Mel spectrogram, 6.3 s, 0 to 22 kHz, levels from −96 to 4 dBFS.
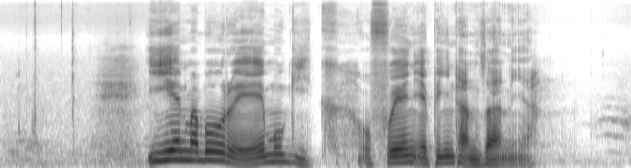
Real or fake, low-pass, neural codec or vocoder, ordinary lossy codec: real; none; none; none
